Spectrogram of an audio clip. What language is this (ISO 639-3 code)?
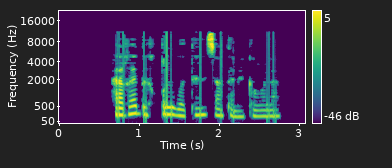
pus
